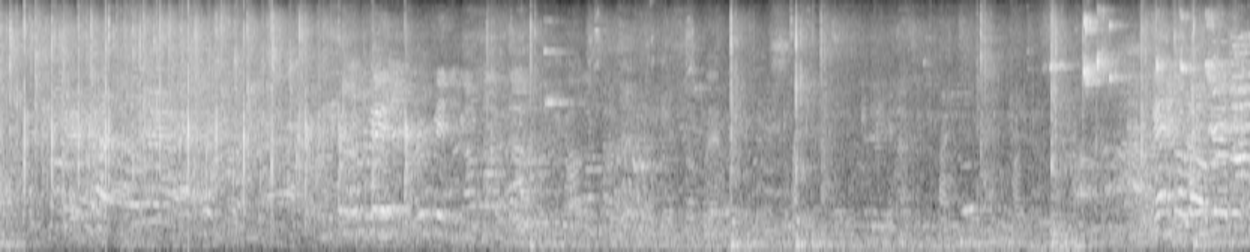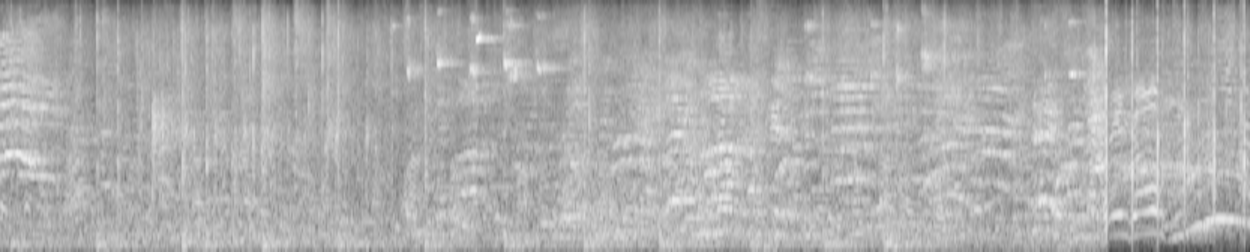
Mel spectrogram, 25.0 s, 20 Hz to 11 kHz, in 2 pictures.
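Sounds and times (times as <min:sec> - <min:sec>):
sneaker squeaks: 0:05.3 - 0:05.8, 0:09.5 - 0:13.8, 0:15.9 - 0:18.5, 0:20.3 - 0:22.2, 0:23.1 - 0:23.5.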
